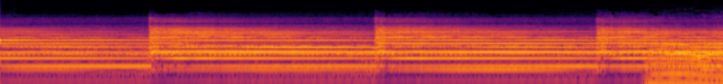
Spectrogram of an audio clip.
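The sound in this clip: Church bells ring loudly and excessively, the bells that also serve as a town clock. Three strong strikes each bloom into a sustained, richly resonant ring that overlaps the next, with no talk.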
